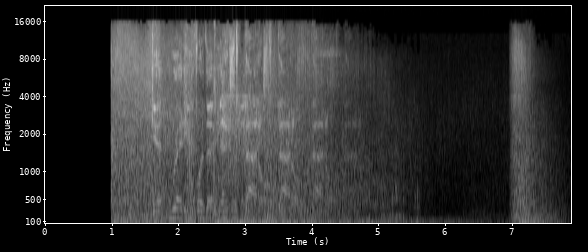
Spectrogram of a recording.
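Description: A loud explosion booms and rumbles away.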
